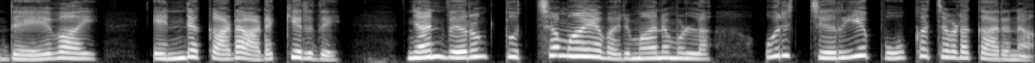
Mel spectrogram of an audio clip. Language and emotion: Malayalam, fearful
